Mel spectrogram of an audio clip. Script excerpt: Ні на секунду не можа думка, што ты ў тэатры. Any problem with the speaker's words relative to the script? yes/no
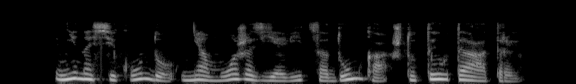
yes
